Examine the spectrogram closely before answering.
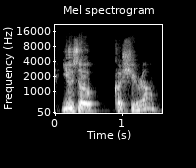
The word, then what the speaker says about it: Yuzo Koshiro: and I I hope I don't say his name wrong yuzo koshiro that's correct he uh I definitely think Streets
